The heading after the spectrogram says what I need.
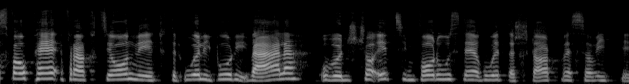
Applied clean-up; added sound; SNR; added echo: neural mask model Resemble Enhance denoiser.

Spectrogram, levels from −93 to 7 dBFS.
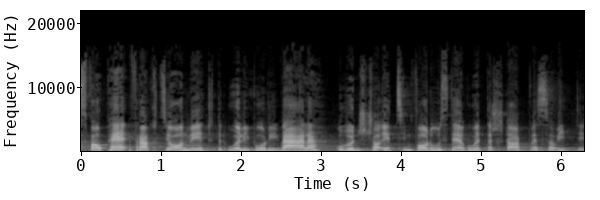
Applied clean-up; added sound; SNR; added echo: none; none; none; none.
